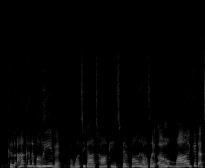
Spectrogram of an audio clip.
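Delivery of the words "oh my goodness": put-on joyful, delighted outburst. Retelling own reaction to hearing him talk: retelling own joyful exclamation. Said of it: "I couldn't even contain my joy".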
